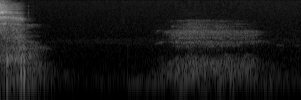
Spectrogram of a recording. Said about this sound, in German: indem wir fünf ganz tiefe Atemzüge nehmen. Atme ein und wieder aus.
